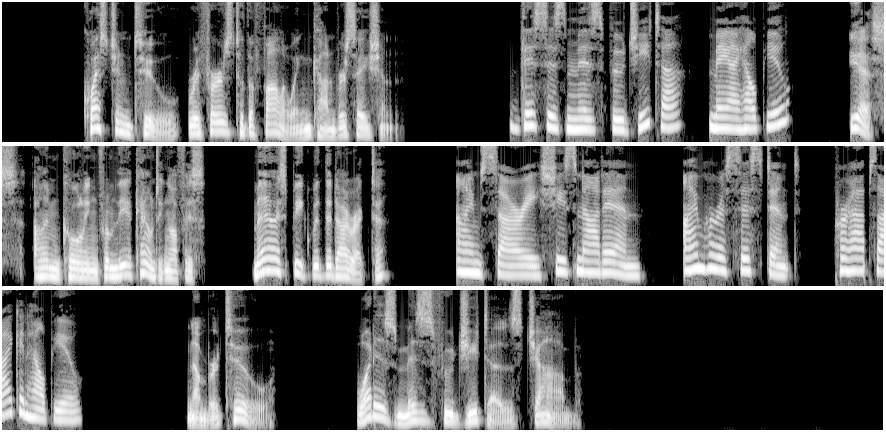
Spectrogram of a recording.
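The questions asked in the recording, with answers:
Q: What is Ms. Fujita's job?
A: She is the director's assistant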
